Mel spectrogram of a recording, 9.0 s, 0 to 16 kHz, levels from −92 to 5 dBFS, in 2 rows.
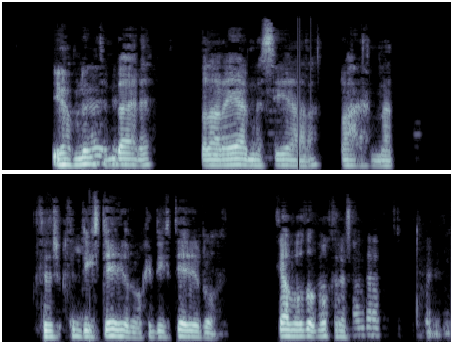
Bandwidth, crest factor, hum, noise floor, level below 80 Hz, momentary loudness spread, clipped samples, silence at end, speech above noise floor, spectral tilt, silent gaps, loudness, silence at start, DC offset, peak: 10.5 kHz; 18 dB; none; under -90 dBFS; -58 dBFS; 14 LU; under 0.1%; 0 s; over 72 dB; -6 dB/octave; 1.57-1.98 s, 3.22-3.38 s, 3.93-4.10 s, 4.21-4.78 s, 6.76-7.22 s, 8.50-8.59 s; -18 LUFS; 0.5 s; under 0.1%; 0 dBFS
